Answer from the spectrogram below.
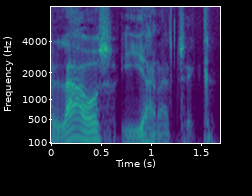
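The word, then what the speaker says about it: Leoš Janáček: que me decía que se escribe Leos Janácek y se pronuncia Laos Janácek.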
